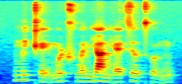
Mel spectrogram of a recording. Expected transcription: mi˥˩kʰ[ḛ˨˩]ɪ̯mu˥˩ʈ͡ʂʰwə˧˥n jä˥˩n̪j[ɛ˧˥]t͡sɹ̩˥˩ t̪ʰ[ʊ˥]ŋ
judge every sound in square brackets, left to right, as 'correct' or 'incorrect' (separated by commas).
correct, correct, incorrect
